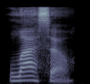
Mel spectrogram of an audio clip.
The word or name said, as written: lasso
